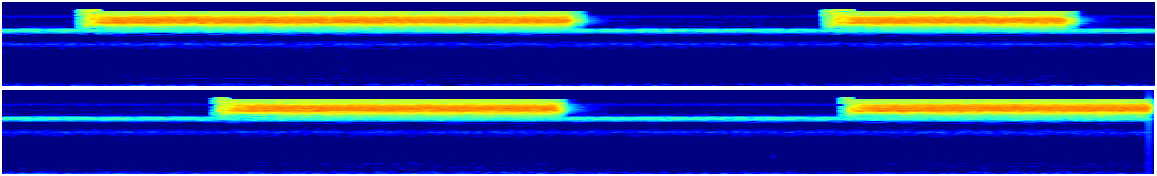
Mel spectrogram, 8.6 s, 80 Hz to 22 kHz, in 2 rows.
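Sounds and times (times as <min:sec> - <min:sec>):
soft constant tone: 0:00.0 - 0:08.6
Nebraska conehead producing a shrill continuous buzz: 0:00.3 - 0:02.2, 0:03.1 - 0:04.1, 0:05.2 - 0:06.5, 0:07.5 - 0:08.6.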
